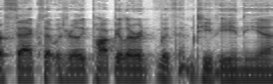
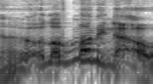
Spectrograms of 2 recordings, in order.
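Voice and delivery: put-on New York accent, very high, very slow. Playing a character heading to new york, in a put-on new york accent. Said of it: "Maybe I'll affect the New York accent".

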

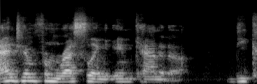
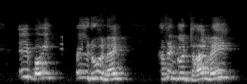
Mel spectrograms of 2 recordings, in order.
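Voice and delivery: chummy, friendly put-on Canadian accent, very high; 12 semitones higher than usual. Describing Canadian officers greeting travelers coming back into Canada, imitating friendly Canadian accent. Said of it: "you're coming back into Canada, they're like".

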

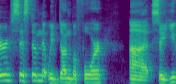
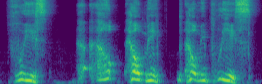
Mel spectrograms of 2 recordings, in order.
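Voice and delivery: weak, faint croak, much higher, slower; 6 semitones higher than usual. The narrator voices someone scratching at the door, a faint croaking voice. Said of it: "very faintly croak out".

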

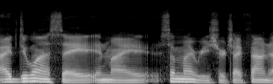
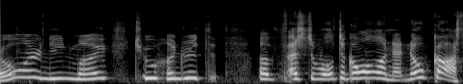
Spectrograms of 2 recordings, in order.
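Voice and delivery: pitched-up, whiny cartoon mayor voice; 11 semitones higher than usual. Venting about Gotham's mayor, mocking his demands in a Powerpuff Girls mayor voice. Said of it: "you sound like the mayor of Powerpuff Girls".

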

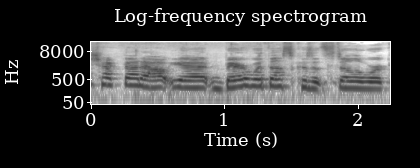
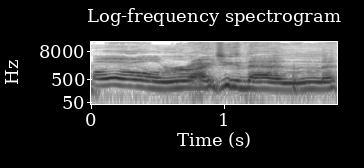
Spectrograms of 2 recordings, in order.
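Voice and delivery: louder put-on British-sounding accent; 3 dB louder than usual. Asked about his week, the speaker answers in an Ace Ventura impression, sounding British. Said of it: "You always sound so British when you do that".

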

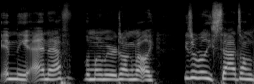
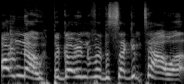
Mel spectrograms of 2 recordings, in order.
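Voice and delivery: high, laid-on, put-on Australian accent; 6 semitones higher than usual. Imagining an australian in a 9/11 situation, in a put-on australian accent. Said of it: "can't take an Australian person serious".

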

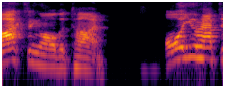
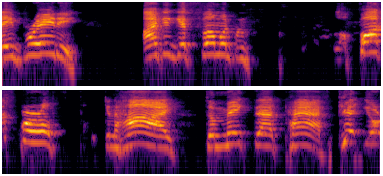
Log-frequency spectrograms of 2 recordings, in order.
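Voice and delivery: furious scream, loud and high; 7 semitones higher, 6 dB louder than usual. Recounting a practice drill, the speaker retells a scream over a bad pass. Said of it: "Belichick just screams out".

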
